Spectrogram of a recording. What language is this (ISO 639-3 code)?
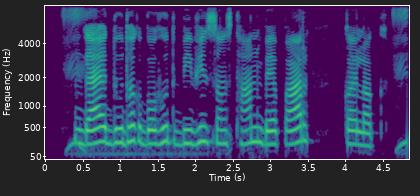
mai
